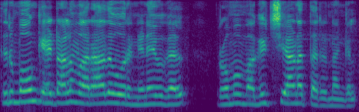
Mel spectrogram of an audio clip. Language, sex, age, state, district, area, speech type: Tamil, female, 45-60, Tamil Nadu, Cuddalore, rural, spontaneous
